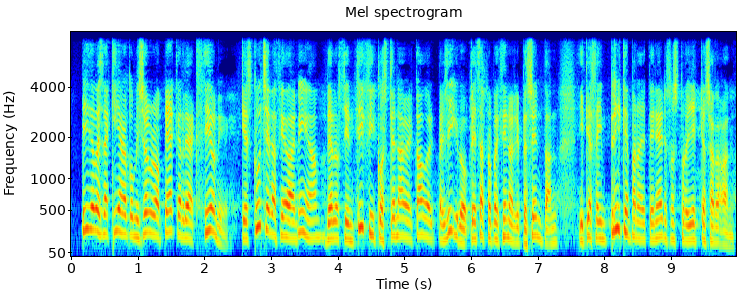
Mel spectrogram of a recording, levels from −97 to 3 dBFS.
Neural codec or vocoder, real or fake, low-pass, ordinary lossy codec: codec, 16 kHz, 1 kbps, FunCodec, trained on LibriTTS, 50 frames a second; fake; 7.2 kHz; none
